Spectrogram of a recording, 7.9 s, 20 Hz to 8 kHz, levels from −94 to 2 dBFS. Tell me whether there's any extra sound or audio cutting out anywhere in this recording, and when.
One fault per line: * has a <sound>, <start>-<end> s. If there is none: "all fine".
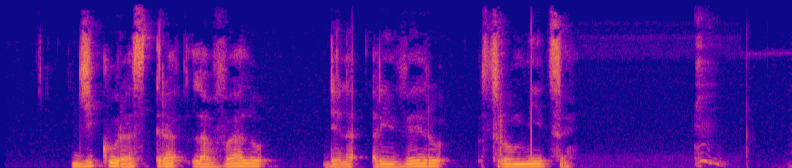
* has a throat clearing, 6.9-7.3 s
